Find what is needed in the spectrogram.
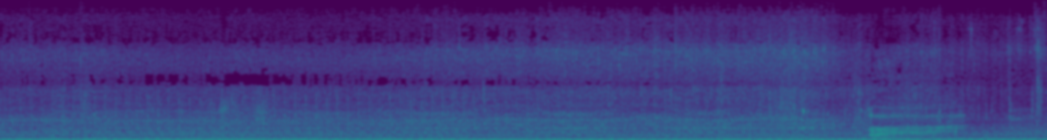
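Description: Boat's outboard motor running steadily with an even low hum. A brief rushing noise comes about nine seconds in.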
